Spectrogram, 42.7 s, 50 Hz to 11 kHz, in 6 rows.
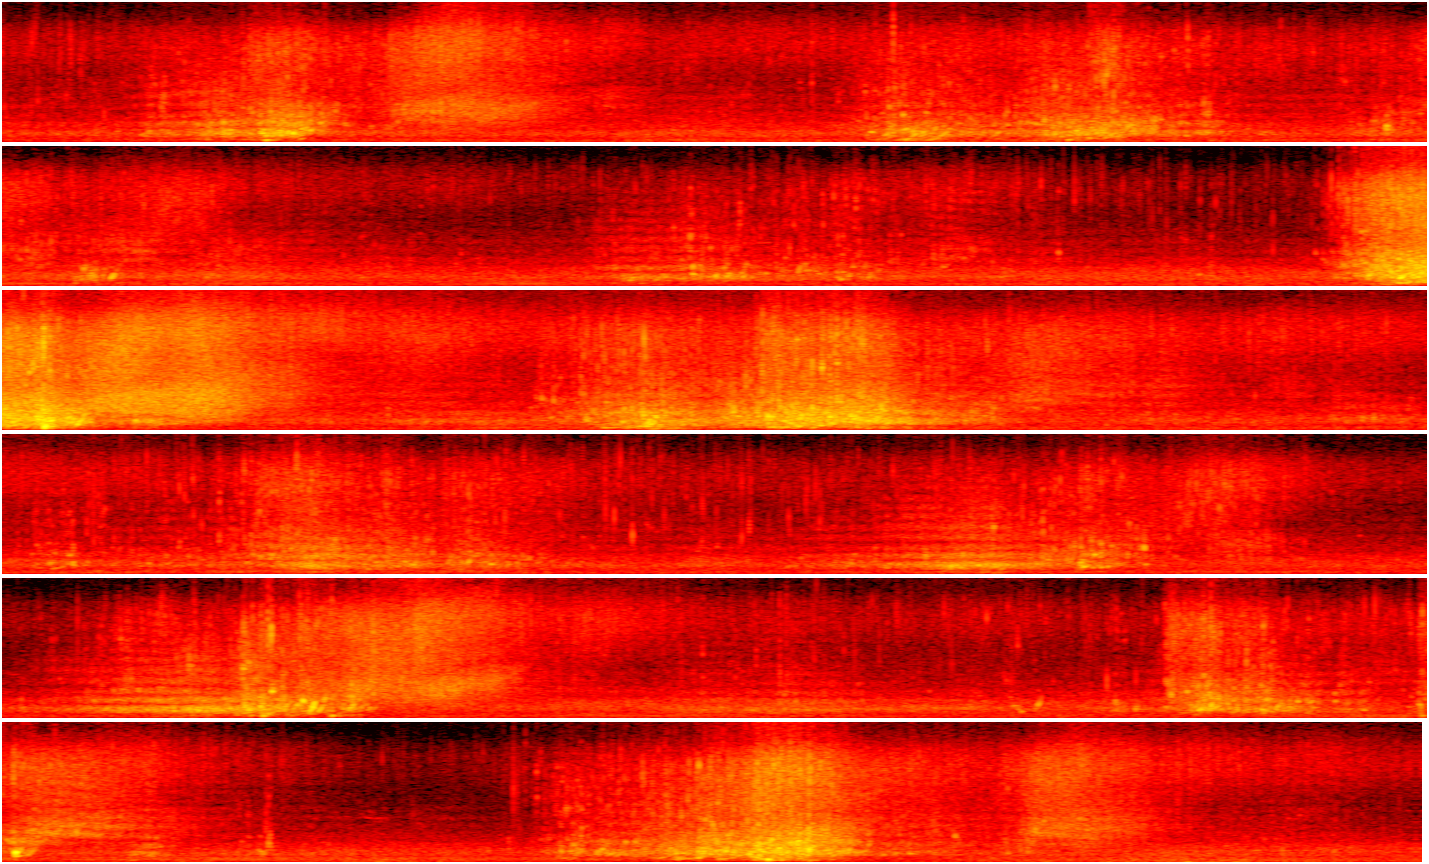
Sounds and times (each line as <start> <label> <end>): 0.6 waves playing with stones and sands 8.6
13.8 waves playing with stones and sands 24.4
28.9 waves playing with stones and sands 32.4
34.2 waves playing with stones and sands 36.9
38.3 waves playing with stones and sands 42.7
